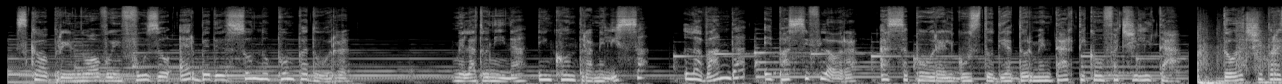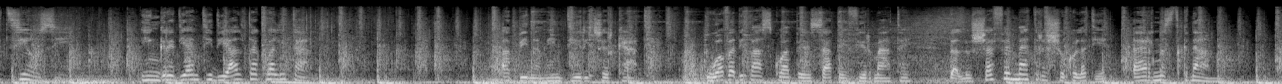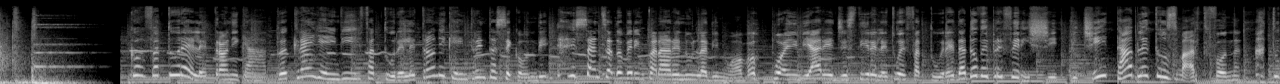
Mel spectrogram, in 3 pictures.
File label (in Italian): spot nazionali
